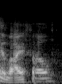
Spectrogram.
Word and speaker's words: Liefeld: How do you say his name anyway? I say Liefeld. Liefeld. That's what I always say.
